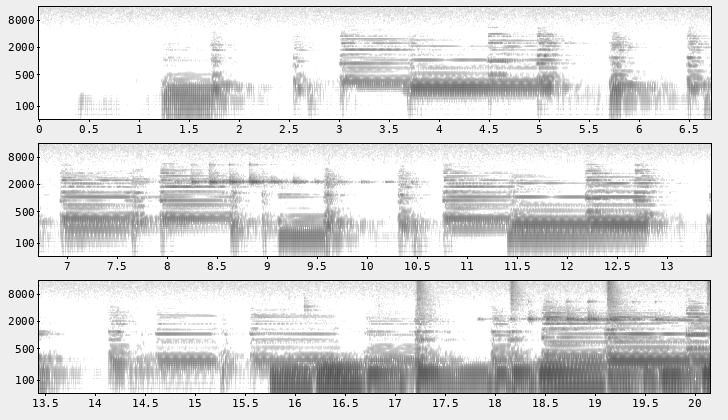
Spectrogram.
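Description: Live band starting a song: an electric guitar plays a chordal intro alone, in phrases with short gaps. About three-quarters of the way through, bass and drums come in, much louder.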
